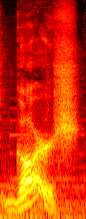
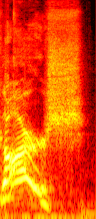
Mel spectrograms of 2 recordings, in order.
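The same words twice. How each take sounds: First: A goofy voice at a lower pitch. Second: A goofy voice at a higher pitch. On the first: "take the goofy voice" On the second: "make it a little more high-pitched"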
